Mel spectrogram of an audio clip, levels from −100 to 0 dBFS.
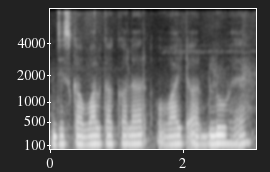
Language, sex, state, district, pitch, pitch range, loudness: Hindi, male, West Bengal, Alipurduar, 125 Hz, 125-130 Hz, -15 LUFS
